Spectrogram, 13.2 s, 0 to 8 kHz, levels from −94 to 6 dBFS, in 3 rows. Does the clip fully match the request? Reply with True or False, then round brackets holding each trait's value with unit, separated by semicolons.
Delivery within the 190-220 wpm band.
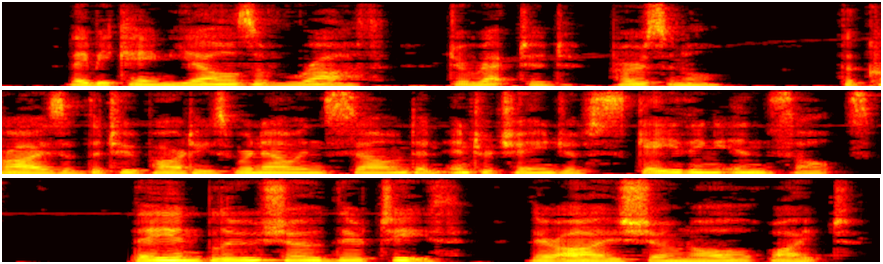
False (150 wpm)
